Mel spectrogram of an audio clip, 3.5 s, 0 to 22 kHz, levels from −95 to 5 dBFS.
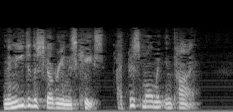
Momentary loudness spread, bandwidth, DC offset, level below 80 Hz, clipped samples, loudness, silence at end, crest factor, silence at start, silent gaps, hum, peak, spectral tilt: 12 LU; 7.8 kHz; 0.7%; -62 dBFS; under 0.1%; -16 LUFS; 0.6 s; 14 dB; 0.05 s; none; none; -2 dBFS; -7.5 dB/octave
